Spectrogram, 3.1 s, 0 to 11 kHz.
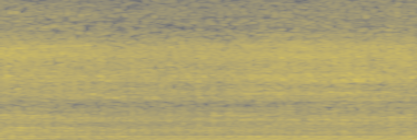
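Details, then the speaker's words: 2004 Subaru Impreza engine, first run in months after reassembly with a JB Weld-repaired stud, oils and cleaners burning off, coolant burping: steady, even low idle with smooth pulses and no knocking or banging, not missing, no check engine light. "there's no bang, bang, bang, bang, bang. So, Yeah. it didn't destruct itself. It's not kabooming."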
